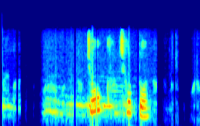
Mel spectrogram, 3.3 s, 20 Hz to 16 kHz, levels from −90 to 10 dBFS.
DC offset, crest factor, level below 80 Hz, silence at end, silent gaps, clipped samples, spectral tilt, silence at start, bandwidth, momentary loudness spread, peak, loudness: under 0.1%; 18 dB; -56 dBFS; 0.75 s; 0.46-0.65 s; under 0.1%; -3.5 dB/octave; 0.05 s; 7.8 kHz; 20 LU; -2 dBFS; -18 LUFS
